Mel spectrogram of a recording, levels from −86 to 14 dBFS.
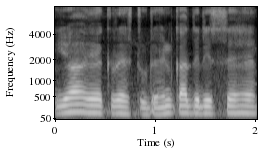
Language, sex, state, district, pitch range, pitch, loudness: Hindi, male, Jharkhand, Ranchi, 135-145 Hz, 140 Hz, -15 LUFS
